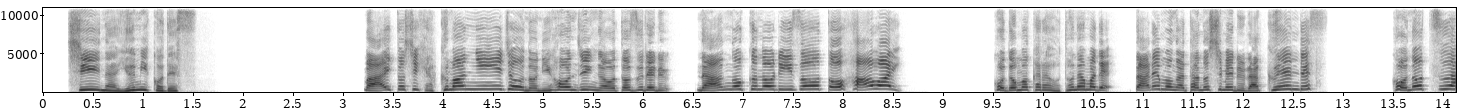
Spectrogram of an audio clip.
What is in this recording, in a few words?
narration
